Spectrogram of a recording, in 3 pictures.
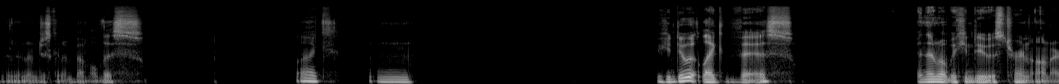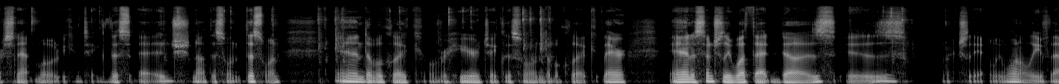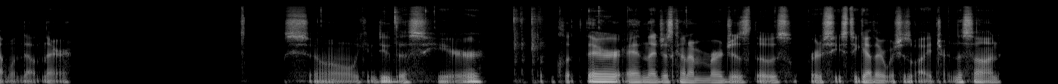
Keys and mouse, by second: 8.9-13.6 right drag, 13.6-14.7 drag, 13.8 g, 15.2-16.4 drag, 15.8 g, 19.6 ctrl+z, 25.4-27.4 drag, 26.3 g, 28.8 click.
